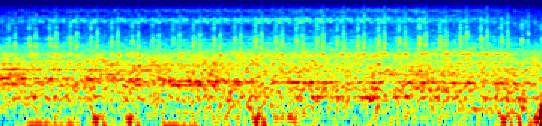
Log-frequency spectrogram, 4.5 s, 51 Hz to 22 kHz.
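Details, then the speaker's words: 2008 BMW X3 3.0L with over 10 years' use, heard at idle under the hood near the intake manifold: a fast, light top-end ticking rides over the engine note, suspected lifters but not confirmed. "yeah then we got a quick going on under there sounds like lifters or something like that"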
